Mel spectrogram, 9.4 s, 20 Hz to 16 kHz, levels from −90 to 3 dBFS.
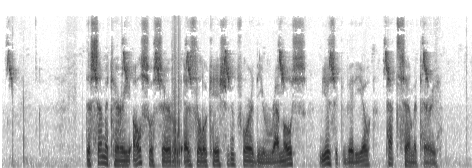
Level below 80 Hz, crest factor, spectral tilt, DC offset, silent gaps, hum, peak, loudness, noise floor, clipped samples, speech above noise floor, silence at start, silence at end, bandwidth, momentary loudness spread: -40 dBFS; 16 dB; -5 dB/octave; under 0.1%; none; none; -2 dBFS; -17 LUFS; -54 dBFS; under 0.1%; 37 dB; 0.15 s; 0.65 s; 11 kHz; 8 LU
